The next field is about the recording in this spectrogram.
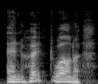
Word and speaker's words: Enheduanna: I should say I can remember how to pronounce her name from Cyndi Lauper, from Girls Just Gotta Have Fun. Just the Wana, Enheduanna. That gives you the right kind of intonation, I feel.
